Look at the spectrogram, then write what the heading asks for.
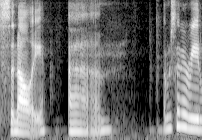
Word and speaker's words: Sonalee: Sonalee Rashatwar. Yes, I used to think it was Sonalee, but it's Sonalee.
